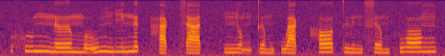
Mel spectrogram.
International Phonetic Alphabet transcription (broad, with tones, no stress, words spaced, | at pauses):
xu˧ŋ nəː˧mo̰˧˥w ŋi˧nə˦˥t̚ha˨˩k̚sa˨˩t̚ | ɲɔ̰˧˨ŋt̪ə̤˨˩mkwa˨˩k̚ hɔ˧ t̪ɨ̤˨˩nsə̤˨˩mhwɔ˧ŋ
